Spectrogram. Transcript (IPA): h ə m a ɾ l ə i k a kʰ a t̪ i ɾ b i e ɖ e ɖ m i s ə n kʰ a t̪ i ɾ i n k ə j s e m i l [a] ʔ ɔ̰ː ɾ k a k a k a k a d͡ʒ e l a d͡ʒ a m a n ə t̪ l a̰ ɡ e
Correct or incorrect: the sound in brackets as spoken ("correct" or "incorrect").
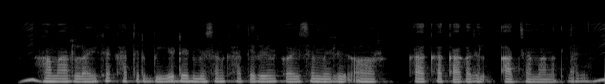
incorrect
